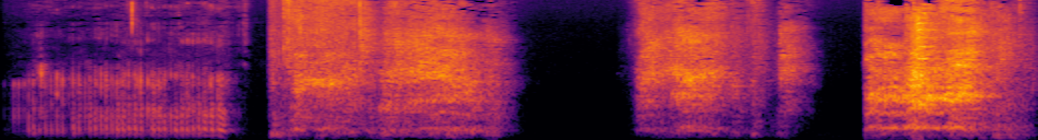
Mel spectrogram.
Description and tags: Chihuahuas Fight/Growl
Here are some recordings of my chihuahua puppies growling/fighting.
